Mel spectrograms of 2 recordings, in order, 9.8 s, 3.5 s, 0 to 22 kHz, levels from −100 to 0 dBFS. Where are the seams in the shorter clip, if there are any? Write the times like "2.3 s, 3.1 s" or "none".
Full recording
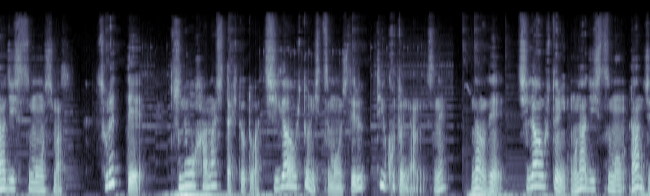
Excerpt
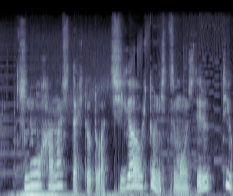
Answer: none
